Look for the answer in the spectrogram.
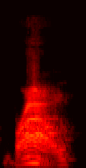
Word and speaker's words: Braun: You have Jokic, you have Jamal Murray, you have Aaron Gordon, you have Michael Porter Jr., you have Christian Brown, spelled like Braun, Christian Brown, who could take over Bruce Brown's position.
